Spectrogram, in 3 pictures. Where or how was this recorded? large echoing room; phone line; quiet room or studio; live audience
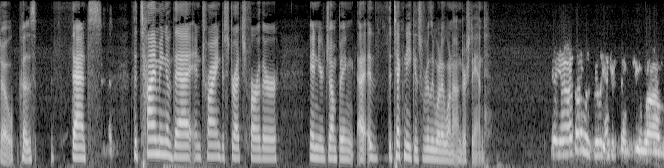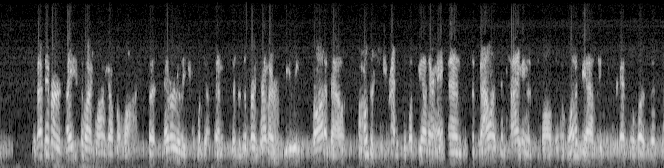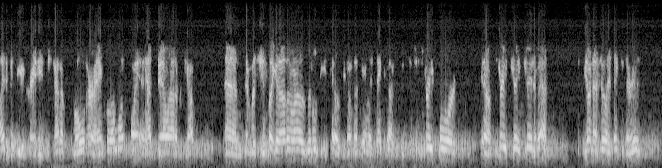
phone line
